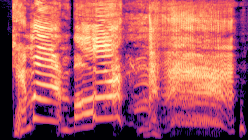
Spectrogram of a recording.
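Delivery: drawn-out, high put-on holler; mock menacing shout. Bully shoving him against the wall, drawn-out mock shout. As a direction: holler it slowly at high pitch. Acting out an attack on someone.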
